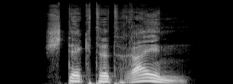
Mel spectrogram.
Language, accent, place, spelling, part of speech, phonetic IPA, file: German, Germany, Berlin, stecktet rein, verb, [ˌʃtɛktət ˈʁaɪ̯n], De-stecktet rein.ogg
- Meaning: inflection of reinstecken: 1. second-person plural preterite 2. second-person plural subjunctive II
